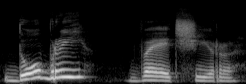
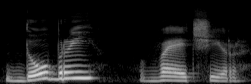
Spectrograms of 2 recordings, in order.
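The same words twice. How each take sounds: First: Teacher model of Добрый вечір; Ukrainian pronunciation demo. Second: Добрий вечір repeated, falling at the end on вечір; second model of Добрий вечір; Ukrainian pronunciation demo. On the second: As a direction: repeat Добрий вечір once more, settling down. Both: Shown as a demonstration. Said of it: "sound E is more common for Ukrainian".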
